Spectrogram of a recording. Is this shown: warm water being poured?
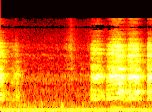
no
